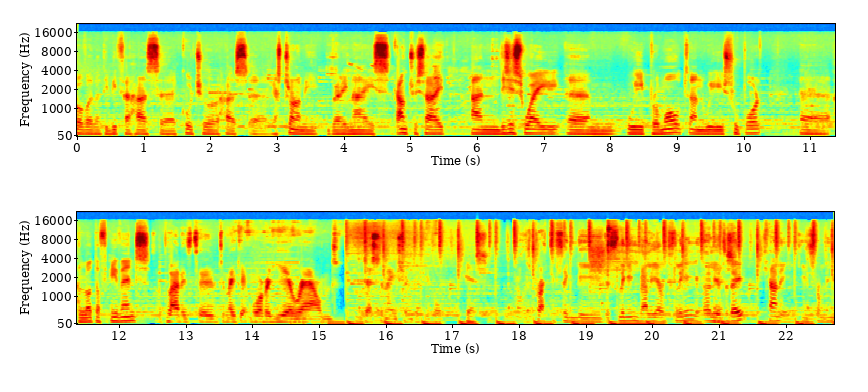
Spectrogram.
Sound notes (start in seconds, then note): none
